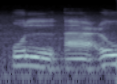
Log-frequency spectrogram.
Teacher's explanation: Qul a'u, bukan qul a'u. Ya, bukan w, tapi u yang dipanjang. Namanya wawu madiyah. Ya. Ada wawu yang bukan madiyah, maka itu w, ya, huruf w dalam bahasa Indonesia.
